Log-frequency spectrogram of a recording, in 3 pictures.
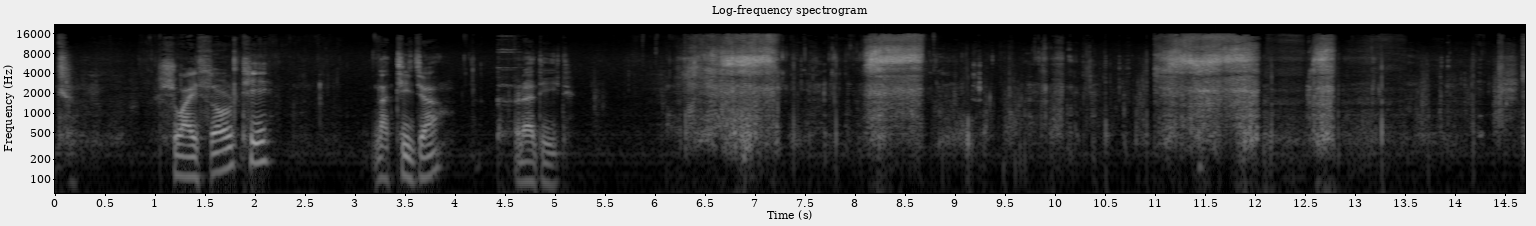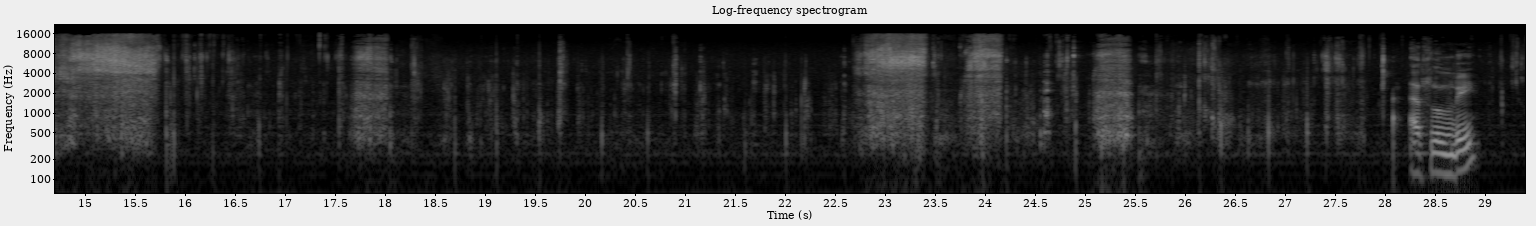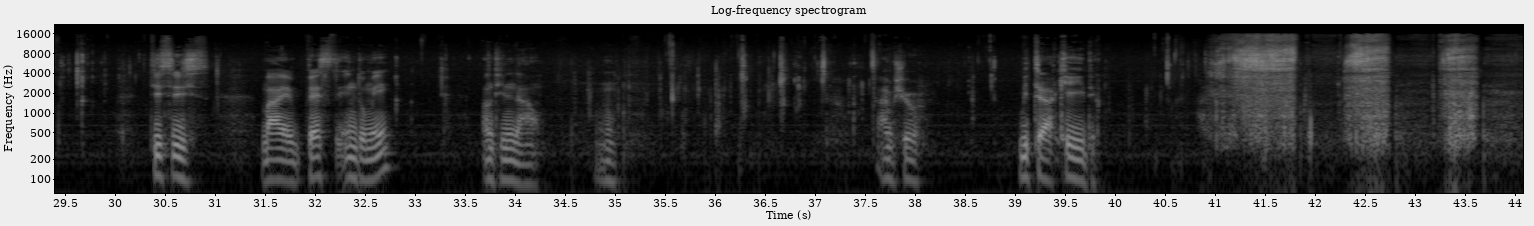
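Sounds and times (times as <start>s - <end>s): wet chewing and smacking: 5.3s - 28.2s, 29.0s - 30.4s, 34.5s - 38.9s, 39.8s - 43.7s
person slurping noodles: 6.1s - 8.8s, 10.9s - 13.4s, 14.4s - 15.8s, 17.6s - 18.2s, 22.7s - 24.2s, 25.1s - 25.6s, 40.9s - 43.7s.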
